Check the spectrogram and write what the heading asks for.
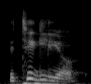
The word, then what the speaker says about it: vitiligo: How is someone supposed to speak to someone who is experiencing vitiligo? Like vitiligo.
